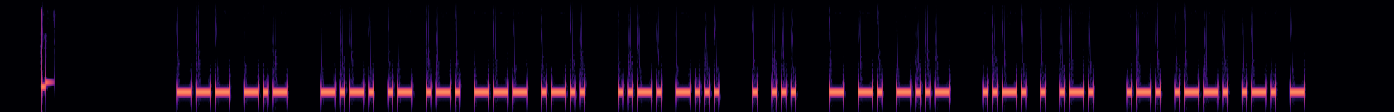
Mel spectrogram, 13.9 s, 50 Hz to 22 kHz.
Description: Morse code, heard as a keyed tone, about 25 wpm, 700 Hz. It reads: OK CAROL FB ES TNX FER RPRT
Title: K1USN SST QSO Practice 25wpm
